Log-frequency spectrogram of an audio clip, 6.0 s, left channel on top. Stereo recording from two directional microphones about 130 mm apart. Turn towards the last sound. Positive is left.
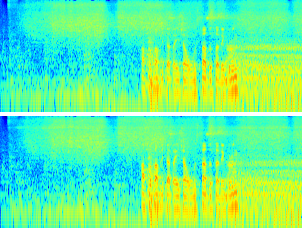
turn(degrees=25)  # may be behind; listen again after turning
